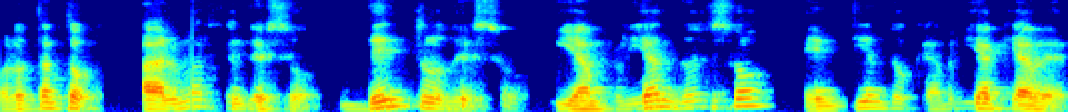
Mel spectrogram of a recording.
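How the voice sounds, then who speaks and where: A man's medium-pitched, somewhat breathy voice at a moderate pace, with lively intonation, big swings in loudness and hardly any pauses. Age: 70s. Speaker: videoconference participant. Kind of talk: open discussion comment. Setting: video call.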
